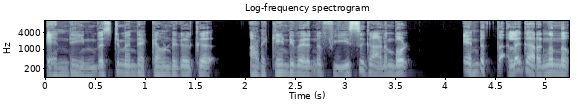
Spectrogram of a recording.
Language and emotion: Malayalam, sad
